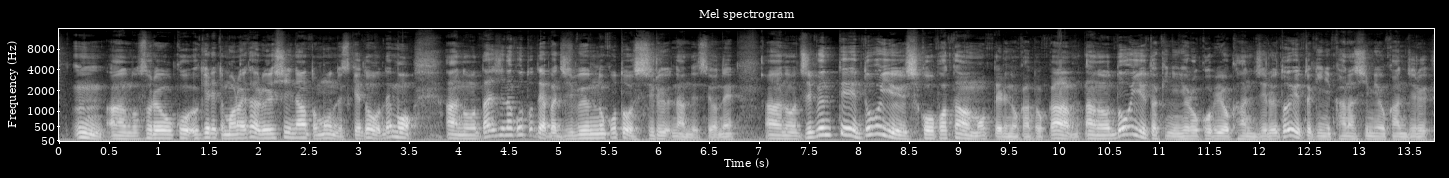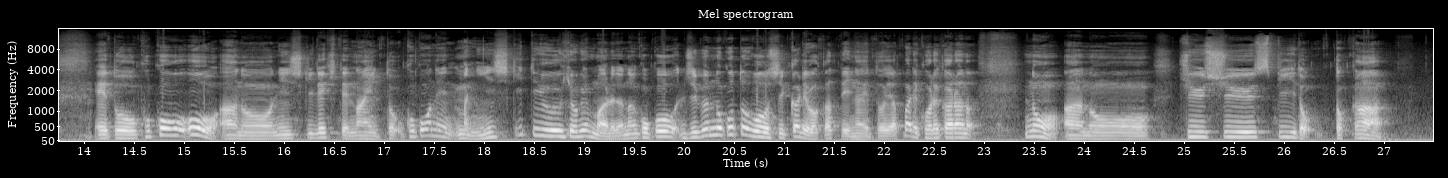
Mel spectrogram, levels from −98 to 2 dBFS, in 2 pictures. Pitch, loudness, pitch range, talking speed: 120 Hz, -15 LUFS, 100-155 Hz, 405 characters per minute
